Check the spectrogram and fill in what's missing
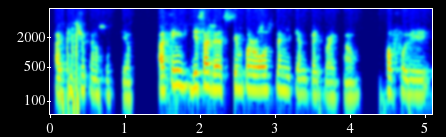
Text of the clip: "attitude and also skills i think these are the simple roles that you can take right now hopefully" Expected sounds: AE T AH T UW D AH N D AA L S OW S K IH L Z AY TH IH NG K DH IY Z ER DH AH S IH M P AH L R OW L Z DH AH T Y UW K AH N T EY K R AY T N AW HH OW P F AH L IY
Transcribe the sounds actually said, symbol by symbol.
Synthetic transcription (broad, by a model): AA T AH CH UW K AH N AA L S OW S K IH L AY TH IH NG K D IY S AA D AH S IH M P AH L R OW L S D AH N Y UW K AH N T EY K R AY T N AW HH OW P F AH L IY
